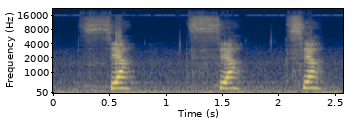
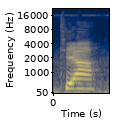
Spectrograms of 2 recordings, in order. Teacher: when you say te and ya together, you should kind of insert a little bit of an S sound to it. Soften it and put an S sound, and you get a tsya, tsya, tsya.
